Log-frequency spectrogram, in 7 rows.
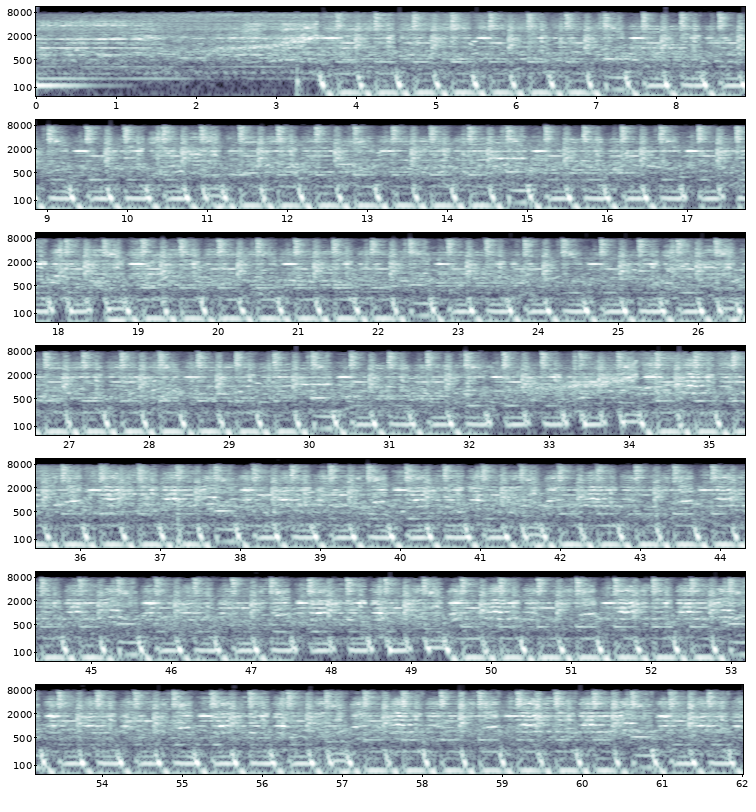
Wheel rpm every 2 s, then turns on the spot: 0, 0, 0, 0, 0, 0, 0, 0, 0, 0, 0, 0, 0, 0, 0, 0, 0, 0, 0, 0, 0, 0, 0, 0, 0, 0, 0, 0, 0, 0, 0.
none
